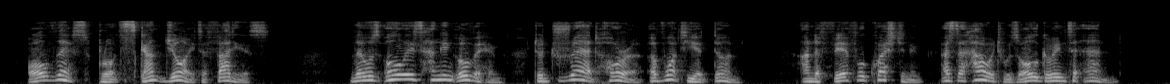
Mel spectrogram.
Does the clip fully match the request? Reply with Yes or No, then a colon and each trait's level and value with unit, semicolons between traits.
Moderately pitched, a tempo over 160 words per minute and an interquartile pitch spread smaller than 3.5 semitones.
No: medium, 165 Hz; average, 175 wpm; wide, 6.6 semitones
